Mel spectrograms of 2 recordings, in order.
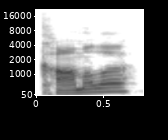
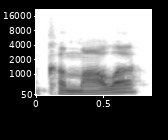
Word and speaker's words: Kamala: edit maybe right here i think her name is pronounced kamala as opposed to kamala uh do you care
